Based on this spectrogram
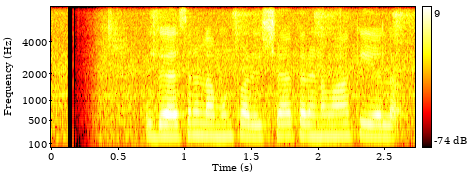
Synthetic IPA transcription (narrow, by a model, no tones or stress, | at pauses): ud̪aːsɐnɐlɐmunpɐɾiːkʂaːkɐɾɐɳɐʋaːkijɐlɐ̰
